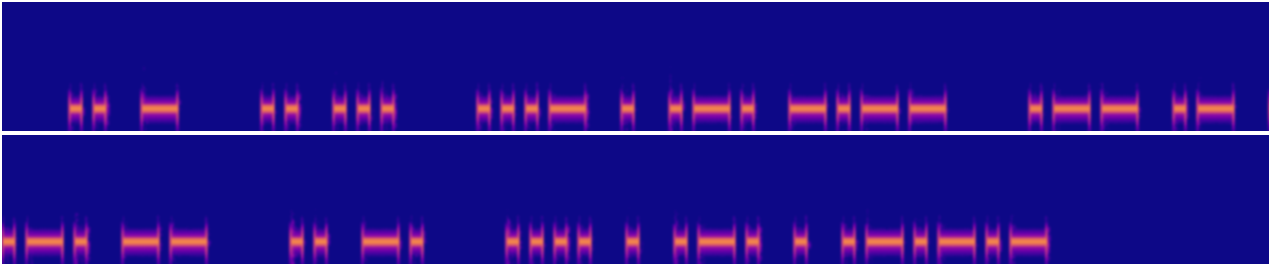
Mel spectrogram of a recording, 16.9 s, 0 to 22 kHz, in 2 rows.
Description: Morse code, heard as a keyed tone, about 15 wpm, 700 Hz. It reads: IT IS VERY WARM IN HERE.
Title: Sentences from Top 1000 Words - Review Part 2 - 15wpm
